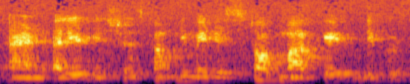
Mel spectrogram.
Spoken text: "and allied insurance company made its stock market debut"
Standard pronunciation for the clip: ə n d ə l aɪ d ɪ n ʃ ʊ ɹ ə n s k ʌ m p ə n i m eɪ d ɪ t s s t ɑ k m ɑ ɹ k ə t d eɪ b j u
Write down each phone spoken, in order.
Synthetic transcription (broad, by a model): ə n d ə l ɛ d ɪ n s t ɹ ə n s k ʌ m p ə n i m eɪ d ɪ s s t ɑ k m ɑ ɹ k ə t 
